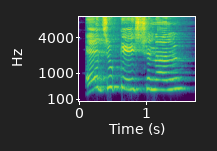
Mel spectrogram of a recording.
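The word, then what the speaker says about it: education: সাথে what is your এডুকেশনাল কোয়ালিফিকেশন এডুকেশন আছে তো একটা ডি কিন্তু উচ্চারণ হয় বর্গীয় জয় এর মত এডুকেশনাল এডুকেশন ডি এর উচ্চারণ হবে বর্গীর জয় এর মত মনে থাকে যেন এই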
